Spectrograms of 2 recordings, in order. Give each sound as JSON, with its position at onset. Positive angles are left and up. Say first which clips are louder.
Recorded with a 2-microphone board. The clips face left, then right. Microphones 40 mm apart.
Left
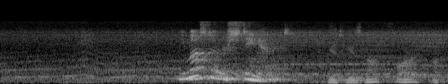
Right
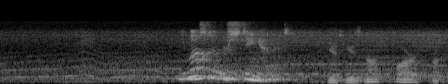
{"t": 1.8, "sound": "a woman speaking", "louder": "left 2 dB", "side_deg": 20, "distance_m": 4.0}
{"t": 3.3, "sound": "a man speaking", "louder": "even", "side_deg": -20, "distance_m": 1.5}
